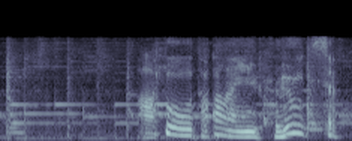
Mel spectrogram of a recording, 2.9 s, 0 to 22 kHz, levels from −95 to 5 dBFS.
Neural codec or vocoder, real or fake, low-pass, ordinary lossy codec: codec, 24 kHz, 0.9 kbps, WavTokenizer, medium music audio release; fake; 7.2 kHz; none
